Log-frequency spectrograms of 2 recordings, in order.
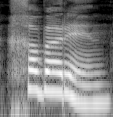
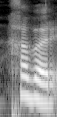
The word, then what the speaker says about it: خبر: to give you so عم سجل هالفيديو تأعطيكن خبرين خبر is one news that's how you say it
